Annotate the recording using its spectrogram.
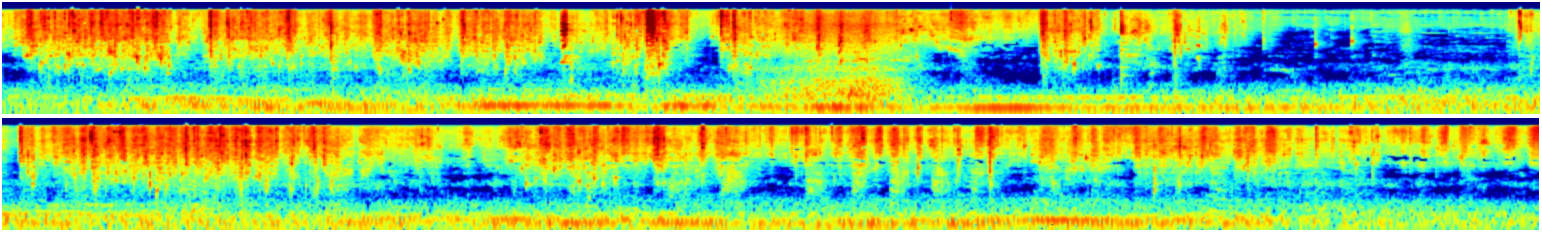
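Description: Water splashing and sloshing in a steel basin as hands scrub snakes with a handful of grass, in irregular bursts with a quieter spell about halfway through. A steady low hum lies underneath.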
